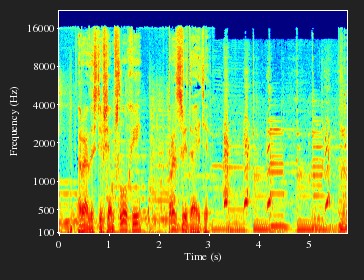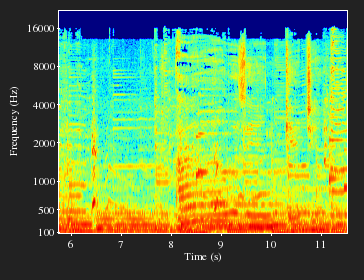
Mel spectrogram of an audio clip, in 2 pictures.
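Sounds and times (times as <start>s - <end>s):
speech: 0.4s - 3.4s
slow blues backing of piano and guitar: 3.1s - 11.5s
hound dog barking and howling: 3.2s - 4.5s, 5.2s - 7.0s, 8.2s - 9.6s, 11.0s - 11.5s.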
